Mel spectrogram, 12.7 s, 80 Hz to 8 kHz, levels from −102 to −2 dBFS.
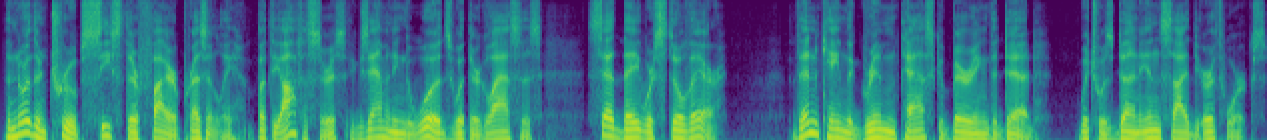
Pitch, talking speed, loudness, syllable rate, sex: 105 Hz, 170 wpm, -18 LUFS, 4.7 syllables/s, male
